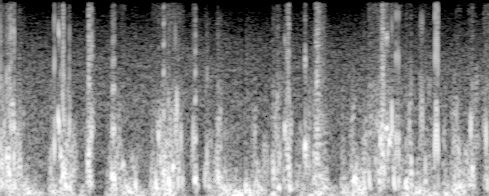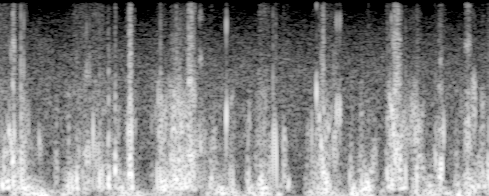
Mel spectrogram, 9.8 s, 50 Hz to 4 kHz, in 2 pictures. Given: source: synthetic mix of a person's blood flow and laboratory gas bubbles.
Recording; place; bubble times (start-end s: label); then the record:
Doppler ultrasound of blood flow; precordium
0.00-0.25 s: bubbles
0.50-0.74 s: bubbles
0.84-0.96 s: bubbles
1.08-1.26 s: bubbles
1.29-1.41 s: bubbles
1.52-1.85 s: bubbles
1.89-2.00 s: bubbles
2.03-2.25 s: bubbles
2.70-3.29 s: bubbles
3.60-4.42 s: bubbles
4.54-4.62 s: bubbles
4.66-5.31 s: bubbles
5.52-6.08 s: bubbles
6.13-6.25 s: bubbles
6.42-7.24 s: bubbles
7.46-7.80 s: bubbles
7.97-8.31 s: bubbles
8.54-8.62 s: bubbles
8.72-9.12 s: bubbles
9.22-9.36 s: bubbles
9.46-9.79 s: bubbles
From the record:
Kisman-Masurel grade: 343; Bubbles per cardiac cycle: rolling drumbeat, 9 or more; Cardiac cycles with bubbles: 100%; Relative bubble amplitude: loud (0.450 to 0.775); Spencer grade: 3 (all of the cardiac periods contain showers or single bubble signals, but not dominating or overriding the cardiac motion signals); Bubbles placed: anywhere in the cardiac cycle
